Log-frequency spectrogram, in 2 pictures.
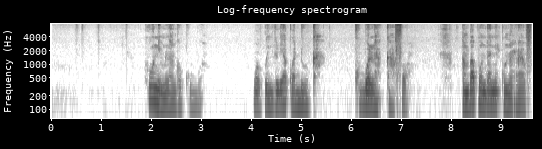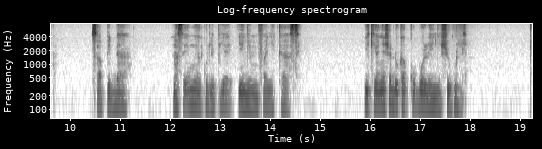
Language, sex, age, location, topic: Swahili, male, 25-35, Nairobi, finance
